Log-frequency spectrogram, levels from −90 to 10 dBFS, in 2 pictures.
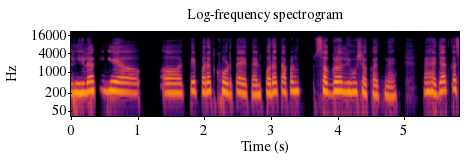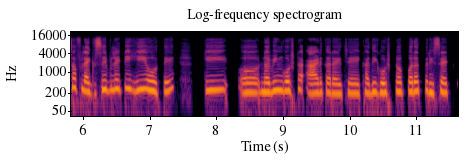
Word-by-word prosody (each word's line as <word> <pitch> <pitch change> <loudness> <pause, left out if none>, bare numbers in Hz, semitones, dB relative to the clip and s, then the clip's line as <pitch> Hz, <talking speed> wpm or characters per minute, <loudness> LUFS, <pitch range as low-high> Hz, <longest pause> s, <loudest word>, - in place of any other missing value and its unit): लिहिलं 210 +3 +5
की 250 - -11
गे 240 -1 +6
अ, 225 - +2 0.6
अ, 205 0 +1
ते 235 - +2
परत 230 +1 +2
खोडता 215 -2 0
येत 195 - -1
नाही 185 - -2
आणि 190 - -2
परत 220 +3 +2
आपण 235 +2 +1 0.3
सगळं 235 0 +4
लिहू 220 0 +1
शकत 185 -4 -3
नाही. 160 -2 -6 0.4
मग 225 - 0
ह्याच्यात 230 +2 +2
कसं 275 +3 +2
फ्लेक्सिबिलिटी 265 +5 0
ही 275 +2 +2
होते, 240 -1 +2 0.5
की 255 +1 -1 0.2
अ, 215 +1 0
नवीन 230 +3 +2
गोष्ट 245 +2 0
ॲड 205 +1 +1
करायचे 200 0 -2
आहे, 200 - -1
एखादी 210 +2 -2
गोष्ट 215 +2 0
परत 235 +1 +1
रिसेट 210 0 -1
220 Hz, 175 wpm, -21 LUFS, 205-240 Hz, 0.6 s, गे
